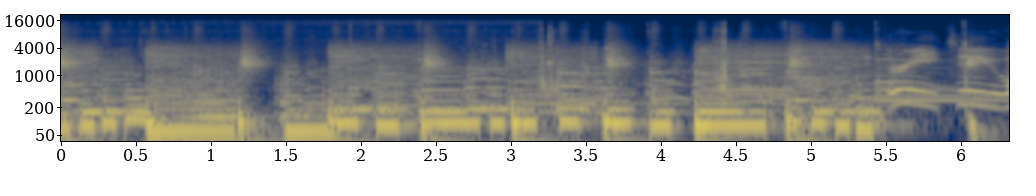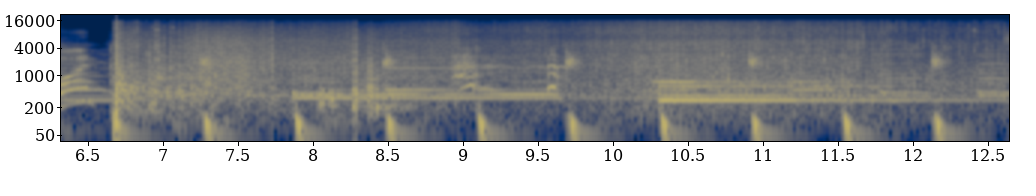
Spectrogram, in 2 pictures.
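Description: Background music with a steady beat. About two-thirds of the way in, a sudden burst gives way to a steady hiss: an AK-47 fired underwater shatters its tempered-glass aquarium and the water rushes out.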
